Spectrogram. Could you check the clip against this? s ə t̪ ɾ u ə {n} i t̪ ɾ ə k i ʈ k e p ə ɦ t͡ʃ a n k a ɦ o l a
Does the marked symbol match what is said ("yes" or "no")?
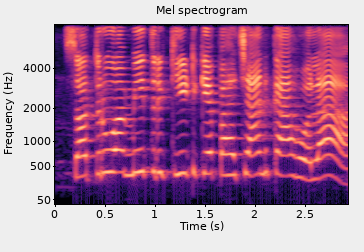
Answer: no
